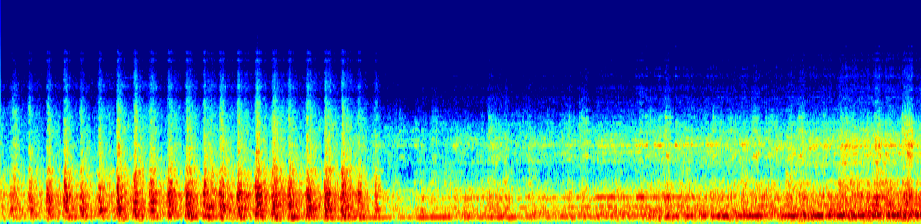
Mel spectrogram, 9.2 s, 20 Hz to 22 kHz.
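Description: Steam locomotive working past with a freight train, its exhaust chuffing rapidly at about four to five beats a second; about four seconds in this gives way to an NS Mat '24 'Blokkendoos' electric train approaching, its traction motor hum rising slowly in pitch and growing louder.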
